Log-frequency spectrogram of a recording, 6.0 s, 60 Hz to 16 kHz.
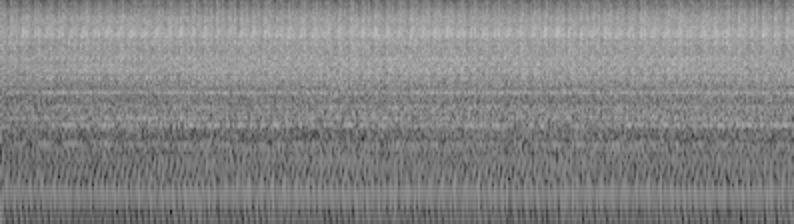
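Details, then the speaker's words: Ford Fiesta MK1 idling after replacing alternator bearings that caused a chirp: steady even idle, smooth low hum, no squeal from alternator; bearing problem solved, normal idle. "Como ya he dicho antes, no se oye ningún chillido que venga del alternador, por lo tanto el problema de los rodamientos le tenemos solucionado."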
